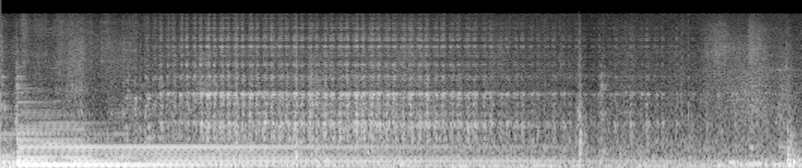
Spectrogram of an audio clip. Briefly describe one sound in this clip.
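An acoustic guitar chord rings out and slowly fades.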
